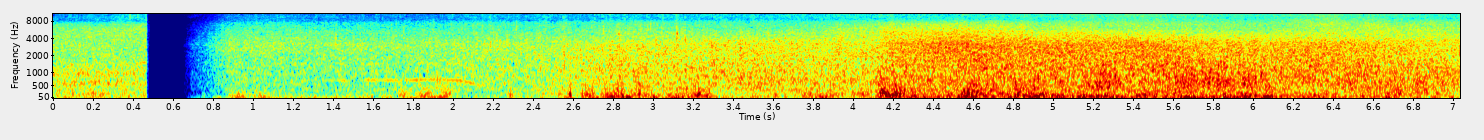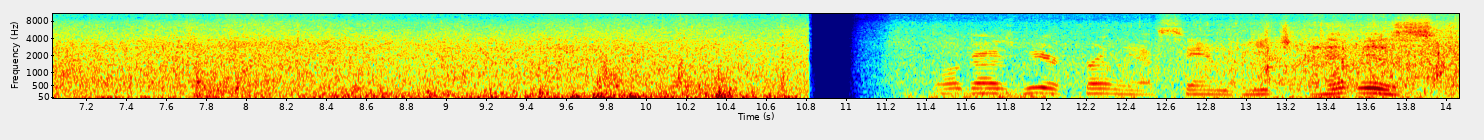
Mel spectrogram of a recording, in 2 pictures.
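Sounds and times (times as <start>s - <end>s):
wind buffeting microphone: 0.8s - 12.2s
small waves washing on sand: 12.1s - 14.0s.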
